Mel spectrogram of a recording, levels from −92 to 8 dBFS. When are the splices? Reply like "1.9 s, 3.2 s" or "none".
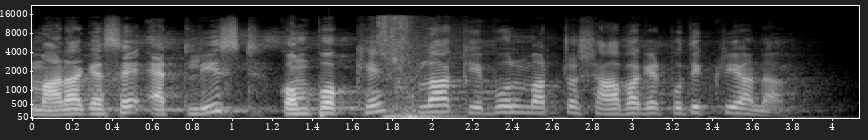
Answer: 1.9 s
